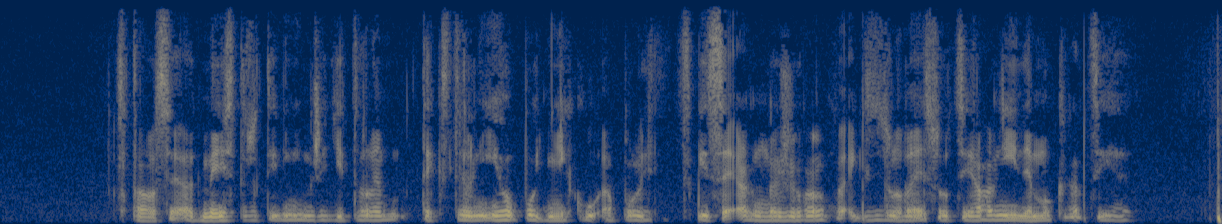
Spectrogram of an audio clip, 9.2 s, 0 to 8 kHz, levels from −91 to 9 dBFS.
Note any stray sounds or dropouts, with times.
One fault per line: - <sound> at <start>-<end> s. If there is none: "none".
none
